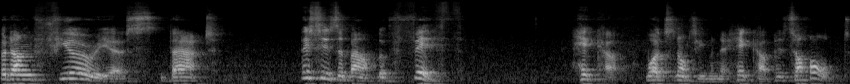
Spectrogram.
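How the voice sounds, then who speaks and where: A woman talks at a fairly slow pace, her pitch swinging very widely. Room echo is audible around her voice. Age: 80s+. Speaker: member of the public. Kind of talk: public comment at a meeting. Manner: animated.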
